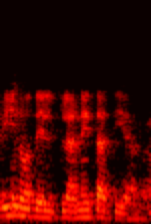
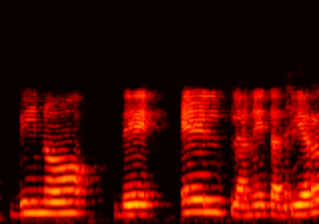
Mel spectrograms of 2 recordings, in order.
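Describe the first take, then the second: First: The words 'de' and 'el' merge into 'del'. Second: The words 'de' and 'el' are said separately. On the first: The speaker calls it right. "simplemente sería" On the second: The speaker calls it wrong. "no se dice"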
